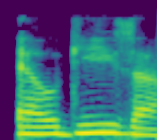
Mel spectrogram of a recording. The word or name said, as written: el giza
